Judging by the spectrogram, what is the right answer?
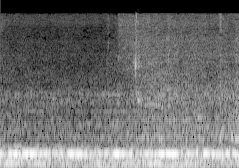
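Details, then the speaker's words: Kenmore top-load washer on its inspection demo, switched to spin: a steady low hum with an even mid-pitched whir and no knocks or grinding as the drain pump pushes the water out. Normal drain pump. "You can hear it draining the water out. See how the drain there works."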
